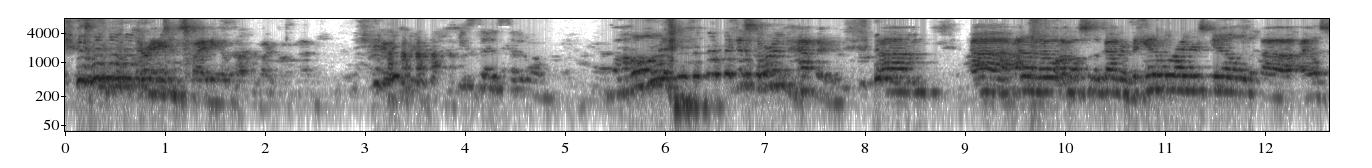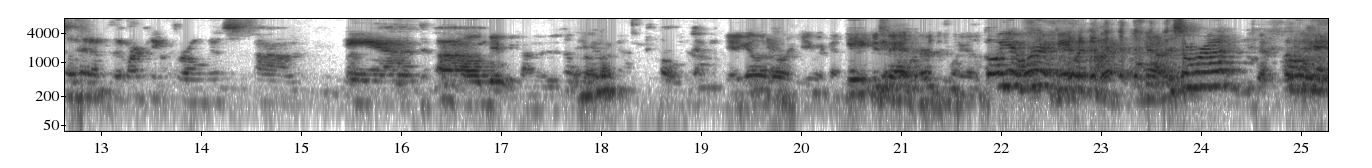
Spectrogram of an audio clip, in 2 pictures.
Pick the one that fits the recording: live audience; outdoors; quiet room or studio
live audience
